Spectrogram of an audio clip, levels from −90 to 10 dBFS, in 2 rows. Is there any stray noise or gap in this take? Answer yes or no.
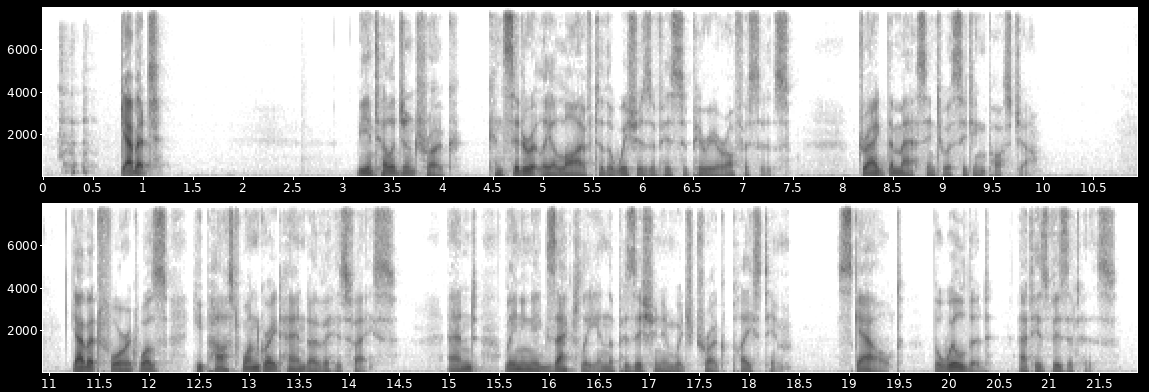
yes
